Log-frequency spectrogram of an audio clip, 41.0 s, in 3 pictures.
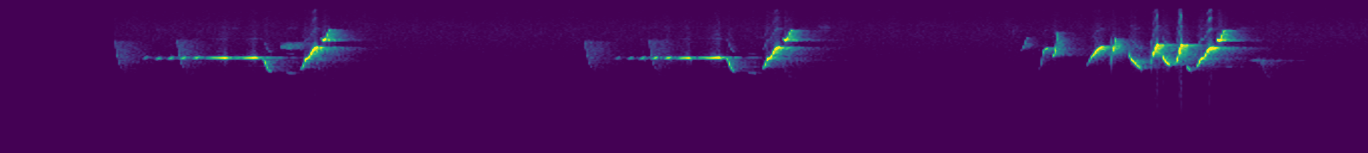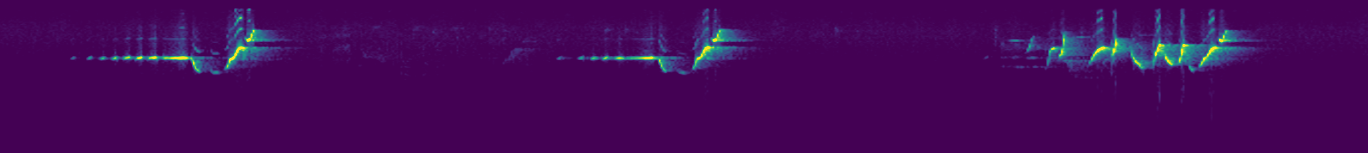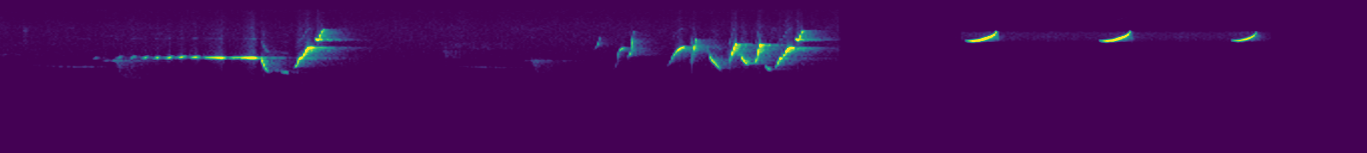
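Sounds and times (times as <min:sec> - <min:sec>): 
golden whistler: 0:01.2 - 0:03.6, 0:05.8 - 0:08.3, 0:10.2 - 0:12.9, 0:14.4 - 0:16.5, 0:18.8 - 0:21.2, 0:23.6 - 0:26.2, 0:27.6 - 0:31.0, 0:31.8 - 0:35.7, 0:37.0 - 0:37.4, 0:38.4 - 0:38.7, 0:39.6 - 0:40.0.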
